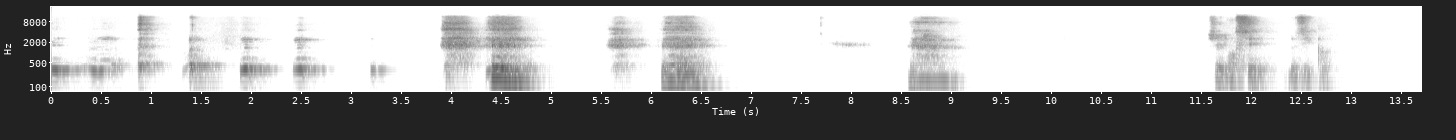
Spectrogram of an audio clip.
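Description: A middle-aged man talks in short bursts with pauses, heard through an online call.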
